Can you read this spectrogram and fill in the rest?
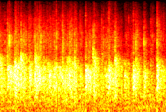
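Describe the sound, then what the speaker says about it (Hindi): Loud, dense applause from an award ceremony audience honoring film figures, continuous clapping filling the whole moment with slight swells, no speech over it. "मैं चाहूंगा उनके लिए भी जोरदार तालियां हो।"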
